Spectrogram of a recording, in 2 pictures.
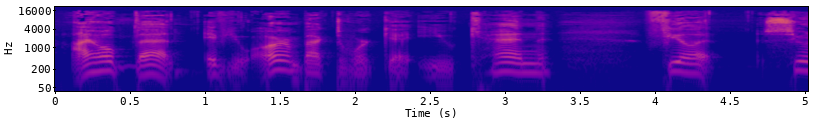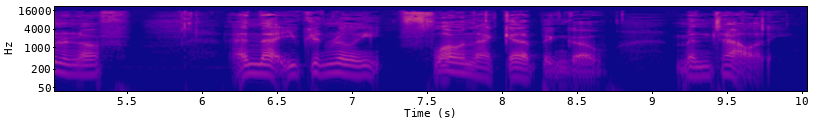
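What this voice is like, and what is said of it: Slightly raspy voice. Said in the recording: “my voice is a little raspy because I just got woke up”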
